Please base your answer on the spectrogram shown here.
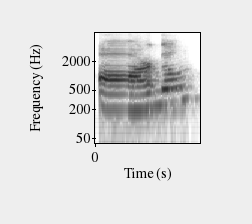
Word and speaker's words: órgão: pode mais comum né a gente fala órgão e não pagam bom né a tônica não está no fim mas é mas o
